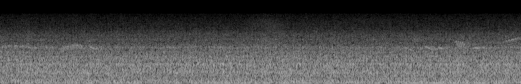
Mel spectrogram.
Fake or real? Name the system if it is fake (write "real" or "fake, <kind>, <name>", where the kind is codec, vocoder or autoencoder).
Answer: real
